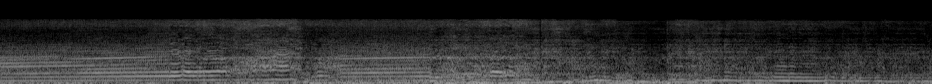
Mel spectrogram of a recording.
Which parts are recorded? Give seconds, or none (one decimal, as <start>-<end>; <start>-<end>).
0.0-1.7; 3.4-4.3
